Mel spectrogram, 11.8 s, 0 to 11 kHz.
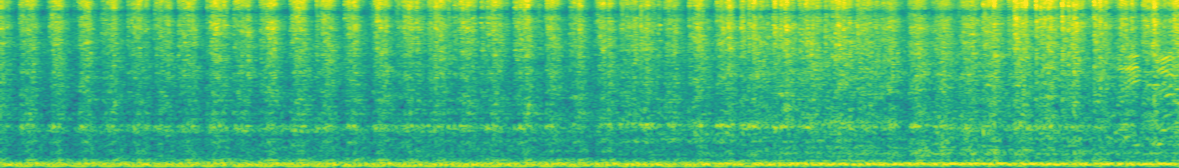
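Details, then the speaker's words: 1983 Ford Mustang with cammed 5.3 LS V8 from a 2002 Avalanche, thermostat not yet open, oil pressure 40 psi at idle: deep, choppy lumpy idle at about 750 rpm, steady underneath; normal cammed idle, more chop at lower rpm. "It's definitely got more chop with less RPM."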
